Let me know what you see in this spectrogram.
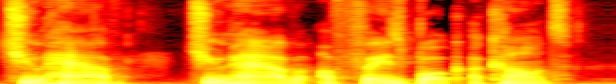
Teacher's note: D más Y, letra clave GJ, you have. Saltamos la H semiclave y hacemos la V.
